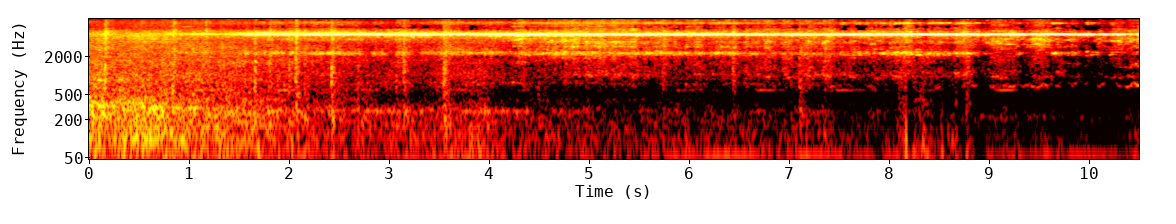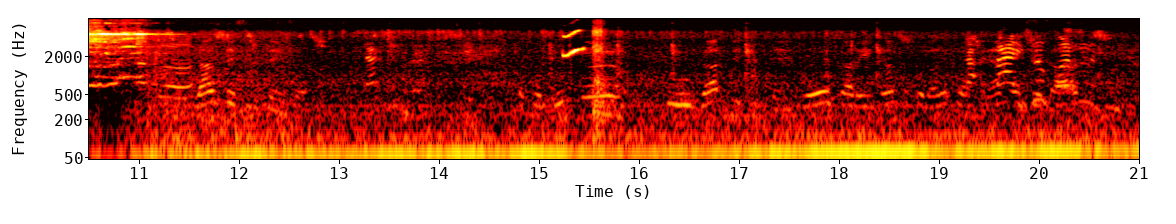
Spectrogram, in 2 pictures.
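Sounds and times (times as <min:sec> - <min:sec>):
high-pitched wheel squeal: 0:01.1 - 0:11.4.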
